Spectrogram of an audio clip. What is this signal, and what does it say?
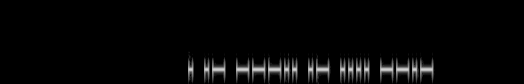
Morse code, heard as a keyed tone, about 30 wpm, 700 Hz. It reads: EA8AHQ
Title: DXCC-100 Call Signs - 6 Characters - Repeated 3x - 30wpm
